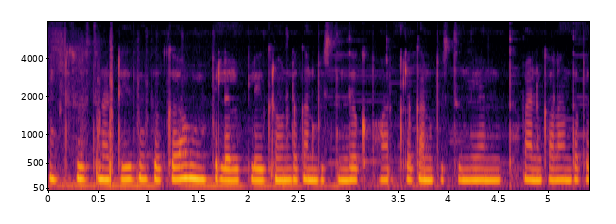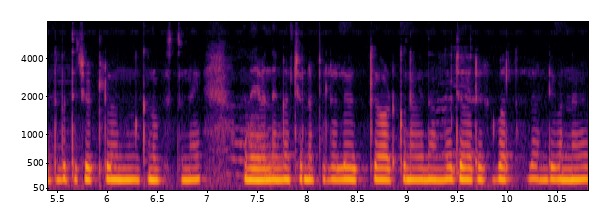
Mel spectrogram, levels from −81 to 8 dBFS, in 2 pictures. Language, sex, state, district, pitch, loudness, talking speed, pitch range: Telugu, female, Andhra Pradesh, Visakhapatnam, 205 Hz, -16 LUFS, 125 wpm, 200-210 Hz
